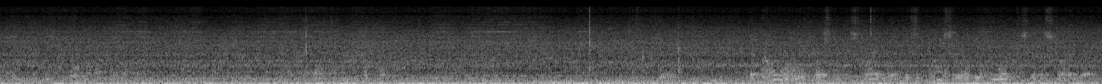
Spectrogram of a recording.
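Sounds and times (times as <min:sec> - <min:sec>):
train carriage rumble: 0:00.0 - 0:11.0.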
